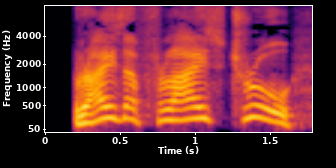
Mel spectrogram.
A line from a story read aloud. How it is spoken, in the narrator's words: Rosalita Munoz shrieked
